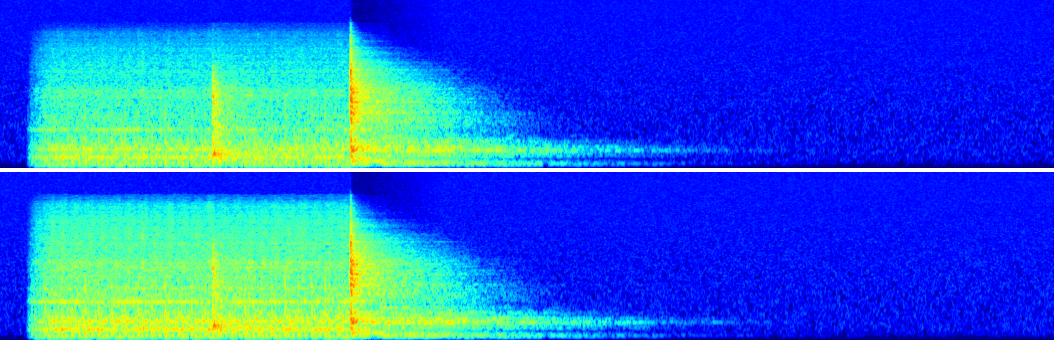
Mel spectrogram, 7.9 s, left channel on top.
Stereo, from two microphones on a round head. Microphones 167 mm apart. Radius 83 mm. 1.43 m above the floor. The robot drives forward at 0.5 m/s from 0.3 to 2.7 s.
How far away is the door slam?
About 0.8 m.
